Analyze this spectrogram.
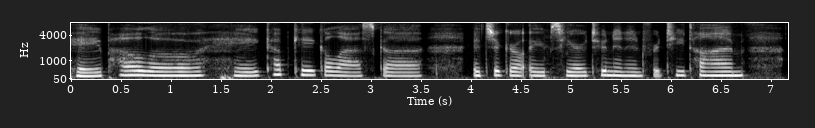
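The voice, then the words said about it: Hoarse, sore-throat voice. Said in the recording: “my voice doesn't sound that sexy. I have a sore throat”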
